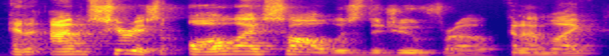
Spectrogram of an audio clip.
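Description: A middle-aged man with a loud voice, hosting a podcast and telling an anecdote in casual chat, exclaiming and acting out the dialogue as he goes. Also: mid-range voice, lively intonation, normal speed. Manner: exclamatory, acts out dialogue in his stories. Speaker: podcast host.

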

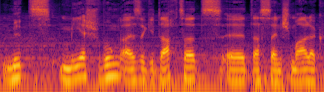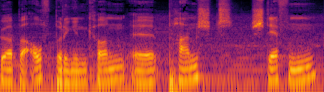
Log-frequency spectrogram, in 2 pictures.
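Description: A man's voice: lowish voice, fairly even intonation, a little slow. A man improvising descriptive horror narration as game master, feeling out his phrases as he goes. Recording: loud music behind the voice. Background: music.

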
